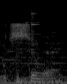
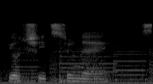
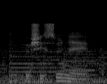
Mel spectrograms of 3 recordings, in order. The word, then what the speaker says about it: Yoshitsune: Minatomo no Ichitsune. This is it. Correct. Exactly. Magistrate was Minamoto no Yoshitsune's title. Yoshitsune? You can never pronounce it right. Because of the THU is like a su sound, which later became his nickname.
